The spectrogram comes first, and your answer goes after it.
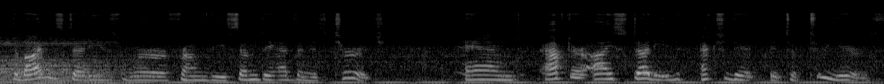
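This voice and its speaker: Noticeable background noise and audible room echo surround the recording. A woman talks at a fairly slow pace with an American accent. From Florida, Tampa (Ybor City), Cuban family. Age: 70s. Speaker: church member giving life story. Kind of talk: testimony. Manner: halting, with repetitions and fillers.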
